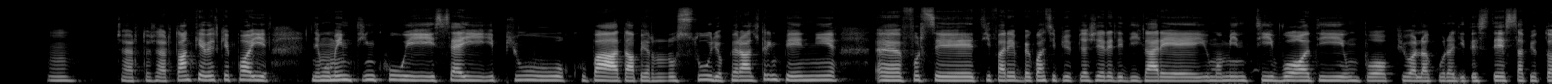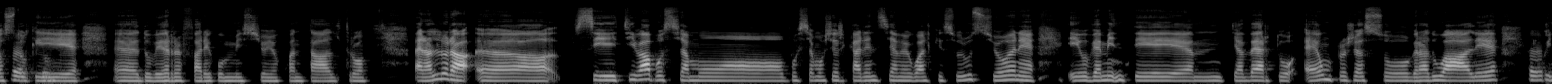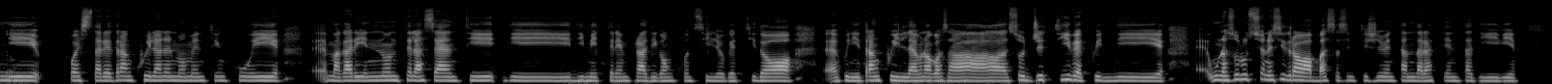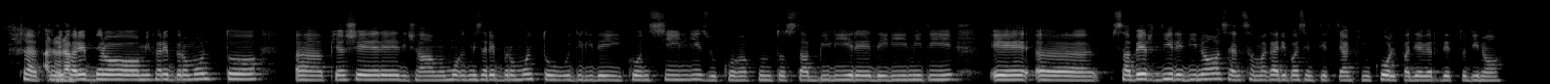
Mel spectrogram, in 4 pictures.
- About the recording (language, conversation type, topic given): Italian, advice, Come posso stabilire dei limiti e imparare a dire di no per evitare il burnout?
- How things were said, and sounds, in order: tapping; "Bene" said as "ene"; drawn out: "possiamo"; drawn out: "ovviamente"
